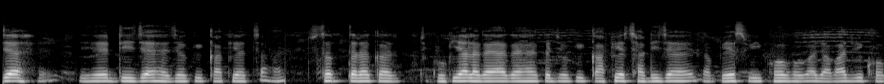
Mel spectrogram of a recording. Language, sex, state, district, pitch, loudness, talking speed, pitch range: Hindi, male, Bihar, Jamui, 150 Hz, -20 LUFS, 195 wpm, 145-155 Hz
